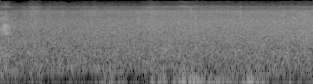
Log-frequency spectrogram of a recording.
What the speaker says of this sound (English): look at the stream's running really fast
